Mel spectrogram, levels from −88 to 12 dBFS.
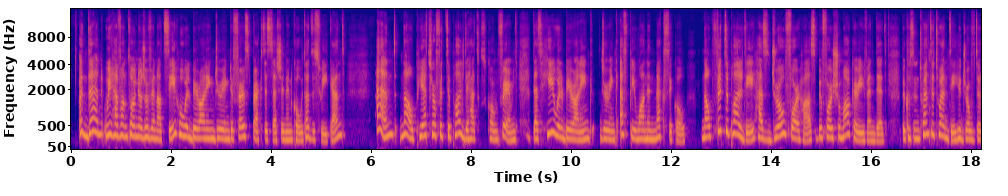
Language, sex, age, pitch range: English, female, 20-39, 185-255 Hz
